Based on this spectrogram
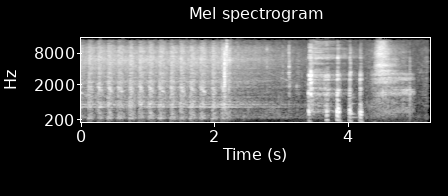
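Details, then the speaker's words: '93 Saab 9000 CSE Turbo, dead for 6 months, with its water-flooded original ECM; the fuel pump runs but the crank sensor signal is erratic; starter spins evenly for two seconds without firing; crank, no start from the failed ECM. "okay that shuts off turn the key back on so fuel pump kicks on smells like fuel ckp is doing weird weird stuff let's crank"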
